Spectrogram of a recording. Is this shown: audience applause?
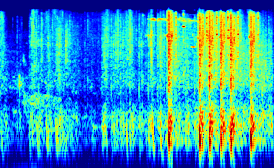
no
